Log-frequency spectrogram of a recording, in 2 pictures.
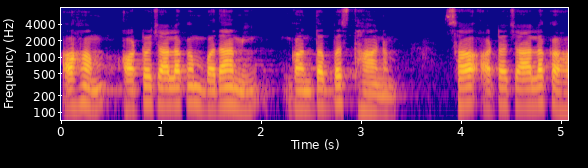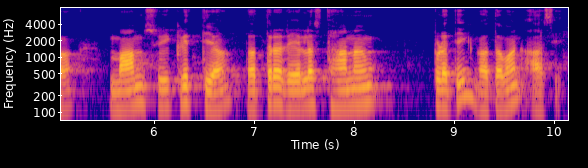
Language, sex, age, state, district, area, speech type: Sanskrit, male, 18-30, West Bengal, Paschim Medinipur, urban, spontaneous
